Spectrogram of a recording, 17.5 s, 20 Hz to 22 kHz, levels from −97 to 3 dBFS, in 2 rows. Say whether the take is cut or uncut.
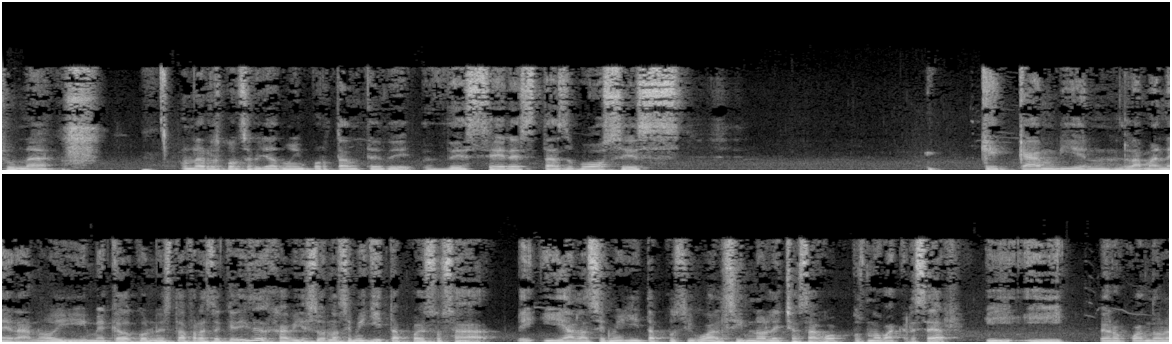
uncut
